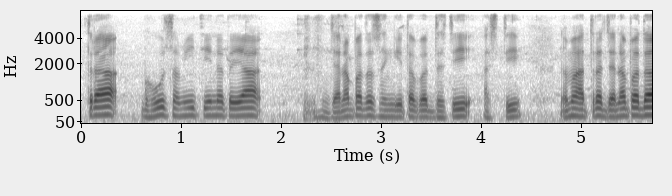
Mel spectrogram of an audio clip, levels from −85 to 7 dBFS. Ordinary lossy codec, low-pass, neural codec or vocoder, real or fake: none; 7.2 kHz; none; real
